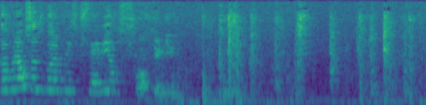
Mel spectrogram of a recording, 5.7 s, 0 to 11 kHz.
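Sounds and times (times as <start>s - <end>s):
speech: 0.1s - 2.6s
door pushed shut and bolted: 2.7s - 5.6s.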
